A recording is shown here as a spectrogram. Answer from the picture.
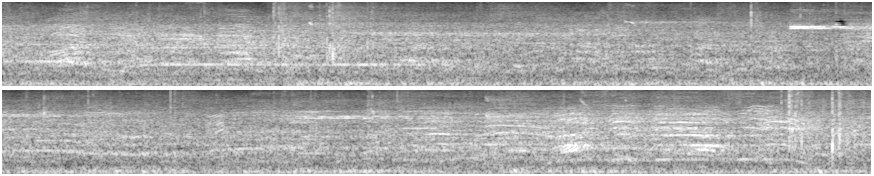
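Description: Busy volleyball gym: balls bouncing on the hardwood court, many players' voices, and short high squeaks across the floor, with one sharp smack about four seconds in.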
